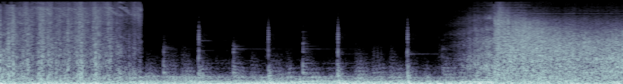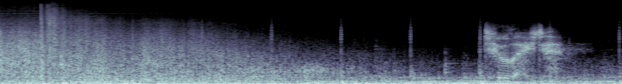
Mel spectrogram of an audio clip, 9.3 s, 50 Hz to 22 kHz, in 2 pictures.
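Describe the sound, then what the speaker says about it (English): Heavy artillery barrage in the Everspace 2 space combat game: dense, continuous booming and crackling blasts, loud and close, with a long rumbling roar through the middle and a burst of radio-style dialogue near the end. "Watch out, the artillery."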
